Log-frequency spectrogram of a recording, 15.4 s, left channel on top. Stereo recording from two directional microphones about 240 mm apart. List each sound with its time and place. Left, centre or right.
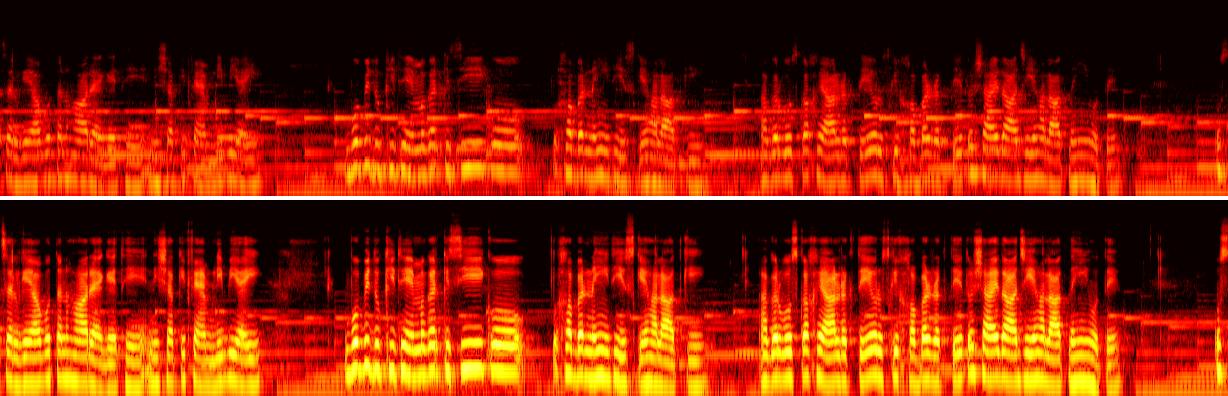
0.0 s speech: right
4.4 s speech: right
